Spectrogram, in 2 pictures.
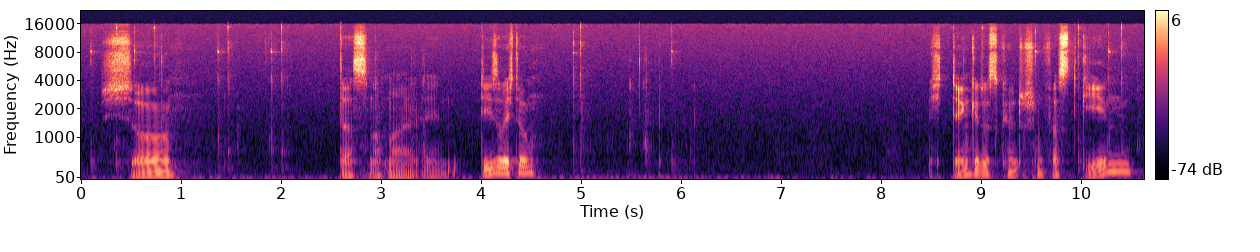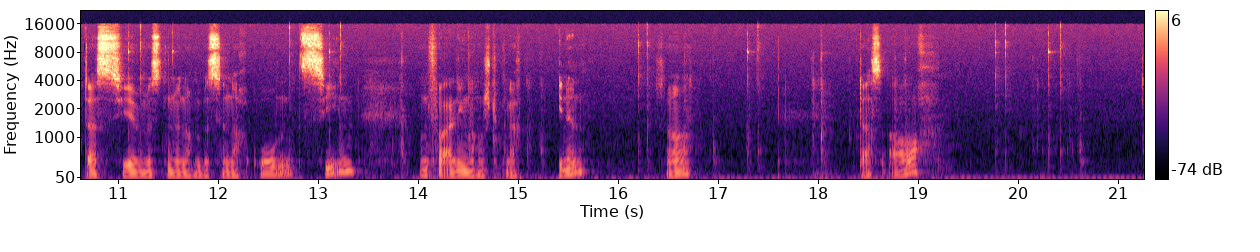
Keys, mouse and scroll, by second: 0.1 middle click, 0.9 scroll up 1, 1.4 right click, 1.9 right click, 2.9 g, 5.5 Tab, 6.0-9.1 middle drag, 9.2 Tab, 9.6 middle click, 10.3 right click, 11.1 shift+right click, 11.6-13.2 middle drag, 13.2 right click, 14.5 g, 17.3 right click, 18.0 g, 20.4 shift+right click.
